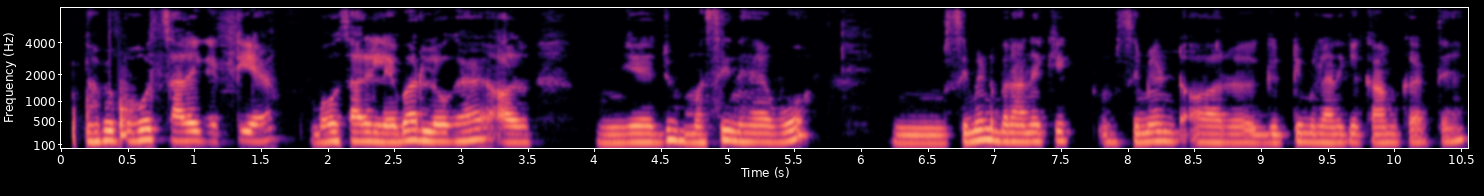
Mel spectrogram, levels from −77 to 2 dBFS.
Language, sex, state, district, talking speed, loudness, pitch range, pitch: Hindi, male, Bihar, Jahanabad, 160 wpm, -17 LUFS, 135-155 Hz, 145 Hz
